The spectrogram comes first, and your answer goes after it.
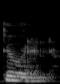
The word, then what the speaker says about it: turen: ওই থ, বাট এইটারটা normal টর মতো হবে, তুরেন, তরসুকা তু যেটা, সেখানে হবে থর, এখানে হবে তুরেন, এরকম।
